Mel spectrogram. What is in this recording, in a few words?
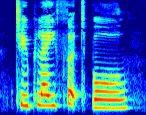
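"to play football", British English; PictureDictionary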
